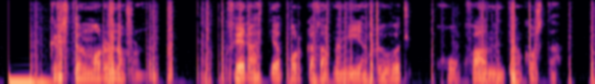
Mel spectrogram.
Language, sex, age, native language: Icelandic, male, 40-49, Icelandic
